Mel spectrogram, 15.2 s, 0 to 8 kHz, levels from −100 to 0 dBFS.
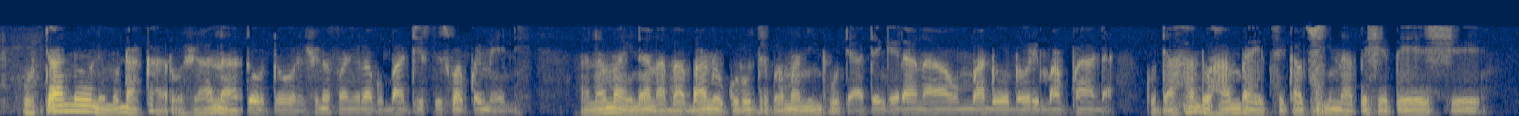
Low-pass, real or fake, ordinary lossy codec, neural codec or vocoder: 7.2 kHz; real; AAC, 16 kbps; none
